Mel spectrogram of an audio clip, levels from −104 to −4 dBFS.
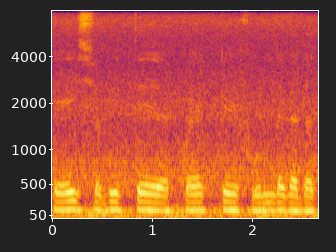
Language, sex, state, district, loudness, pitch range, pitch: Bengali, male, Assam, Hailakandi, -13 LUFS, 110-125 Hz, 115 Hz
